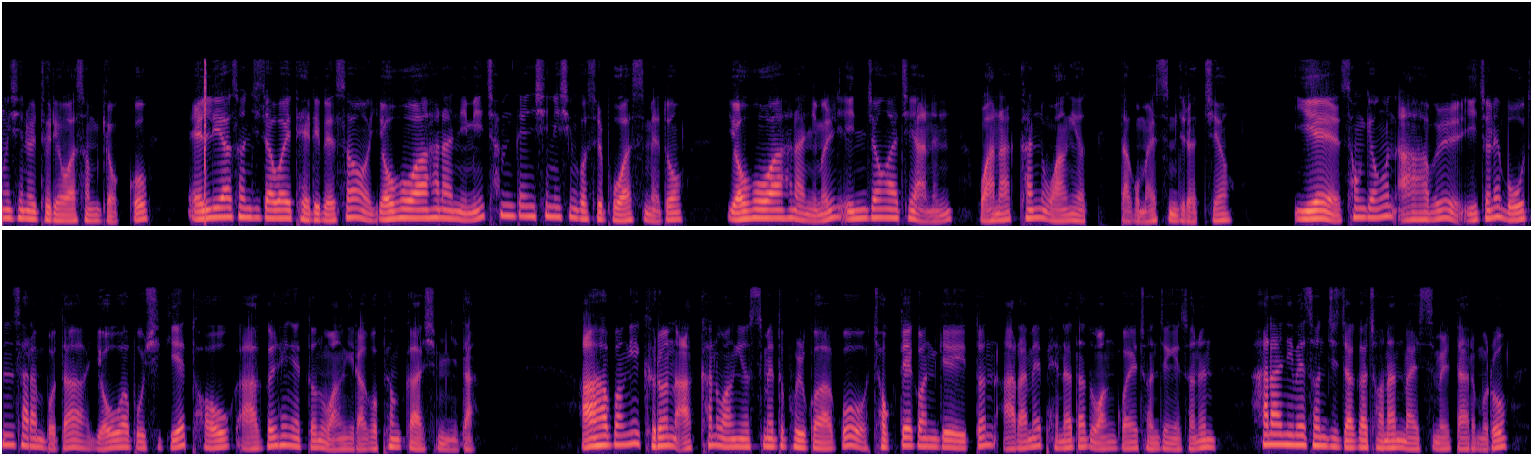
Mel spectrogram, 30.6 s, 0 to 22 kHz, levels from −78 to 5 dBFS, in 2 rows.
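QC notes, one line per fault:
2.02 s, uninitialised buffer. A loud, sharp burst of digital noise cuts into the speech. It lasts about 12 ms, which fits one 512-sample buffer being played before any audio was written into it. The output read whatever was left in memory and sent it out as samples. Those values bear no relation to the signal around them. So the burst is harsh and sudden.
10.86 to 10.96 s, short stall from a late packet. A sound is held for about 84 ms longer than it should be, with a slight buzz or dip. A packet arrived late, and the jitter buffer ran dry. The receiver stretched the last stretch of audio to fill the wait. When the packet came, playback went on from the same point. Nothing is lost. The sound is simply drawn out, and the delay grows by 84 ms.
10.96 to 11.17 s, call audio freeze. This follows straight on from the stall. The held sound turns into a fading buzz or hiss and then about 50 ms of silence. 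In all, 182 ms is filled in. The likely cause is a longer hold-up of packets on the way, which left the jitter buffer empty again. The receiver faded its made-up continuation toward silence while it waited. The speech then resumes where it stopped. A gap has been inserted, but nothing is missing.
14.48 to 15.23 s, jitter buffer speed-up. The speech runs about 10% fast here, at the same pitch, and sounds hurried. The buffer was holding more audio than it aims for. To bring the delay back down, the receiver cut out many short pieces, each one or a few pitch periods long. In total, about a tenth of a second was removed. Because whole pitch periods went, the pitch stays put while the pace rises.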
